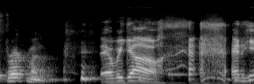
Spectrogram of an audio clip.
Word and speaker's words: Brueckmann: we have alex and alex is going to pronounce his last name for us what is it for us it's brookman there we go and he is an entrepreneur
